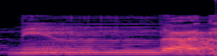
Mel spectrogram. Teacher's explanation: نون ساکن کے بعد با آنے کی وجہ سے نون کی جگہ میم پڑھیں گے، یہی اقلاب یا ابدال ہے تو نون کو میم سے بدل دیا گیا.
